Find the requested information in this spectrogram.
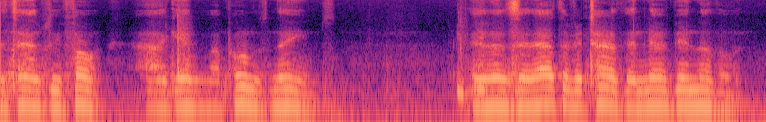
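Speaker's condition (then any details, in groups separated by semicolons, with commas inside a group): Parkinson's syndrome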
